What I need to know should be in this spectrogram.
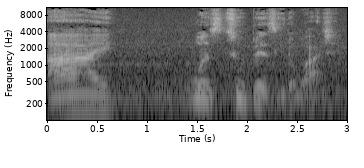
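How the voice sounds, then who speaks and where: A man with an American accent, audible room echo around his voice. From US Northeast, inner city. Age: 40s. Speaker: podcast host. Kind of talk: solo monologue podcast, casual commentary. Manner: animated.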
